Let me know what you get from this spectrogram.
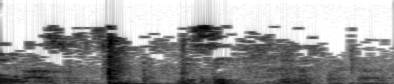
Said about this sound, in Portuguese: Se você puxar minha cadeira outra vez, você vai levar um corpo.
